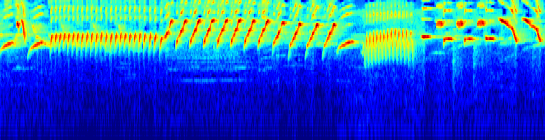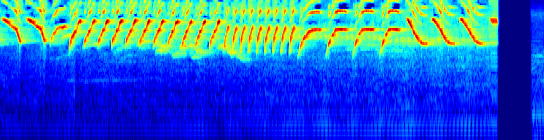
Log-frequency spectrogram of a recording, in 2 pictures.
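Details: Excited canary in full continuous song: long rapid trills of falling whistled notes, a brief harsh buzzy phrase, then further fast rolling tours at varied pitch, stopping abruptly at the end.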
